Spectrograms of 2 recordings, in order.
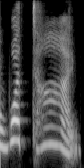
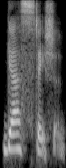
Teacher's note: This linking happens in lots of little ways. If two words both have the same sound, Americans don't repeat it. They just stretch it.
